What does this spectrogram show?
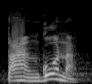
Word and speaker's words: Tarragona: por toda a Catalunha, Tarragona, que é essa pronúncia segundo o catalão.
